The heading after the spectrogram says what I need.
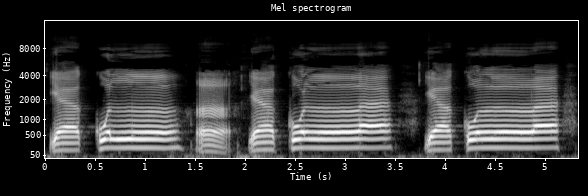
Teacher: Inhiraf itu menyimpang makhrajnya, menyimpang untuk huruf lam itu, ya. Dia itu dilafalkan agak ngegeser ke kiri ke kanan. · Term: sifat inhiraf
